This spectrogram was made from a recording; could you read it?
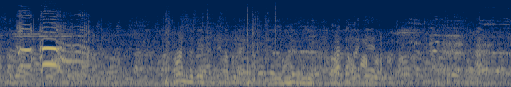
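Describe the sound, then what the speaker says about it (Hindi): Roosters at a village cockfight in Bastar, with a brief loud crow near the start, then scuffling and clucking buried under a constant crowd of voices talking close by. "ये अब आपको लाइव दिखाएंगे कि कैसे मुर्गा लड़ाई यहाँ पर होती है। ये देखिए ये शुरू हो गई लड़ाई यहाँ पर।"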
